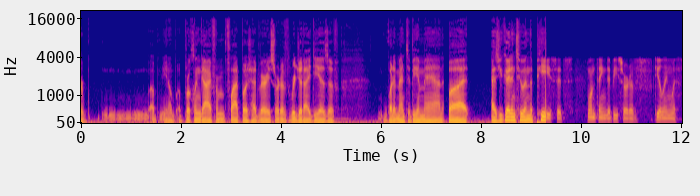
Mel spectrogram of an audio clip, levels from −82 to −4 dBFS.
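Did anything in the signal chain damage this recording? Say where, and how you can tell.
Yes. Right after "get into in the", at 9.29 s, there's a 20 ms dropout, then the speech goes boxy, with nothing above 3.8 kHz, about 10 dB quieter, and a new noise floor roughly 35 dB down. That points to an input likely switched to a poorer device at the driver level.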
